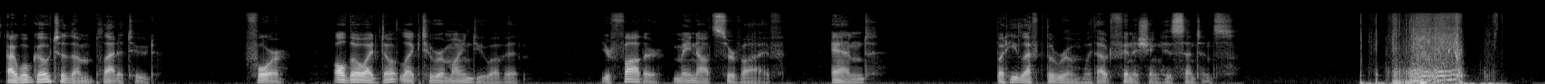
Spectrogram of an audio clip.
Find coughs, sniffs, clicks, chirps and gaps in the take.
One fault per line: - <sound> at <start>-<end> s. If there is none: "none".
- squeak at 13.6-15.1 s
